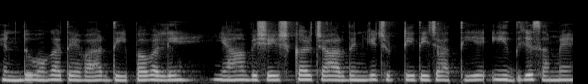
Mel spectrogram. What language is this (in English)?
Hindi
